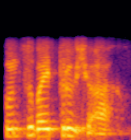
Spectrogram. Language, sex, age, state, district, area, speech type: Kashmiri, male, 30-45, Jammu and Kashmir, Bandipora, rural, conversation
